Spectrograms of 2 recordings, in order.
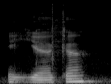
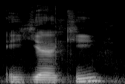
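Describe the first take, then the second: First: The word ends with an 'a' vowel. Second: The word ends with an 'i' vowel. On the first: The speaker calls it right. "Instead of reciting the Fatha here" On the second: The speaker calls it wrong. "if you recite a Kasra, ... then that's a mistake"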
